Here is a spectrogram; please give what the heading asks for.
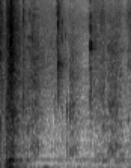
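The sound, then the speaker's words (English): People eat crunchy snacks: one loud crunching bite, then a few faint crisp clicks and quiet chewing. The level is low and no one talks. “I hope you guys are enjoying this ASMR of us eating and opening things right now.”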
